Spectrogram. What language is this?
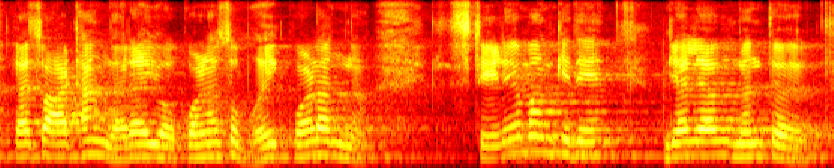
Konkani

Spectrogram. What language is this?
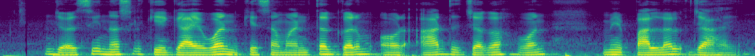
Magahi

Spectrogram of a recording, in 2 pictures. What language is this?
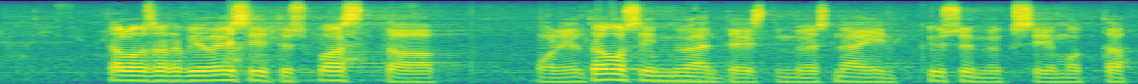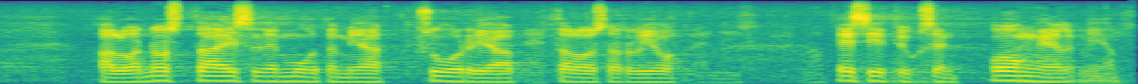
Finnish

